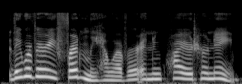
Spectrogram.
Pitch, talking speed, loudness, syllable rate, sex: 255 Hz, 225 wpm, -17 LUFS, 7.2 syllables/s, female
